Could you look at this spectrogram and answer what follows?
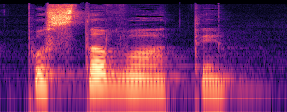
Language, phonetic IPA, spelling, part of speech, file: Ukrainian, [pɔstɐˈʋate], поставати, verb, Uk-поставати.ogg
- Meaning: to arise, to crop up, to appear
